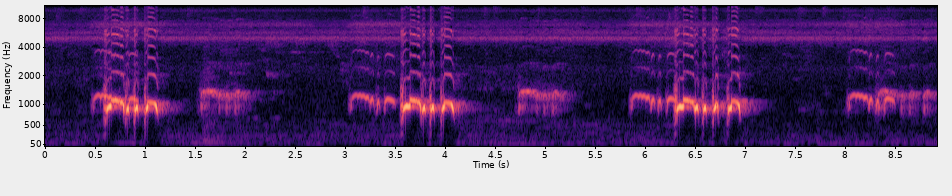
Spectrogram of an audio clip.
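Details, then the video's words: Local zebra dove singing actively, a strong-voiced lure to get other doves singing. Three phrases about three seconds apart, each a loud rapid pulsed coo burst followed by a softer, drawn-out coo. "Perkutut Lokal Gacor Suara Besar Pancingan Burung Perkutut Agar Cepat Bunyi"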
